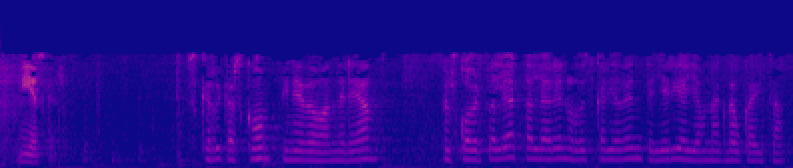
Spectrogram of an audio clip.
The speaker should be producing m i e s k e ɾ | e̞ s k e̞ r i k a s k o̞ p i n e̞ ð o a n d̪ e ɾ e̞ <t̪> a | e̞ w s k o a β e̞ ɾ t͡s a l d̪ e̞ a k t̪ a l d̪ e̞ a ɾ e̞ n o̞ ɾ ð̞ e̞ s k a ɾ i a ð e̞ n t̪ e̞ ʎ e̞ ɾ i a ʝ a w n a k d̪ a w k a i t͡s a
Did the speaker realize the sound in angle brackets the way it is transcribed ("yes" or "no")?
no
